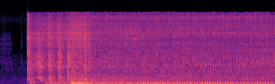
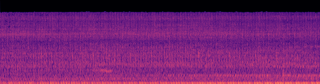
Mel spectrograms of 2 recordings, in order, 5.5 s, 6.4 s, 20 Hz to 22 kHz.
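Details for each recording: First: BMW R 1200 R boxer motorcycle: hard clattering rattle right after start, then settling to an even idle; unchanged with clutch pulled or released; cam chain tensioner piston found loose and not working, tensioner to be replaced. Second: BMW R 1200 R boxer motorcycle after cam chain tensioner replacement and reassembly, started cold: steady low idle with an even beat and only light valvetrain clatter, running smoothly with no odd noise.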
